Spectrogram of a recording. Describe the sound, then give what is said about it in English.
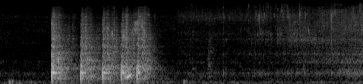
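Water is added a little at a time to a hot pan of oil treated with spices including coriander powder, the base of a lentil dish, to keep it from burning: a quick series of five or six loud bursts of sizzle, each a sharp hiss, then the frying settles into a faint steady crackle. “I'm trying to make this pasty and oily, so that's why I'm adding the water just a little bit at a time, slowly and slowly.”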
